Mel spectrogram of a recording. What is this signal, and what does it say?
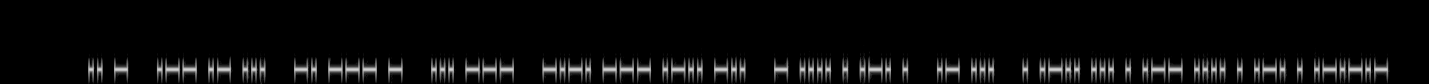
Morse code, heard as a keyed tone, about 28 wpm, 700 Hz. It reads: IT WAS NOT SO COLD THERE AS ELSEWHERE.
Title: Sentences from Top 1600 Words 28wpm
